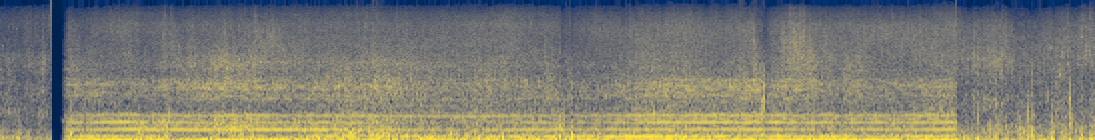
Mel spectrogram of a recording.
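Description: Small boat's motor running at a steady pitch over wind and water noise, stopping sharply about nine and a half seconds in.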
